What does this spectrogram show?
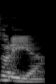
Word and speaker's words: Oría: ¿Oria o Oria? ¿Cómo se pronuncia? Es Oría, Oria, pero Oria.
